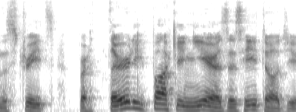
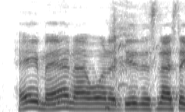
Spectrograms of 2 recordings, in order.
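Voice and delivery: mock friendly tone, higher pitch; 6 semitones higher than usual. Retelling a stranger's sudden switch in manner: imitating a friendly stranger. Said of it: "the artifice of the friendly stranger".

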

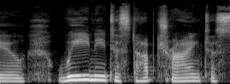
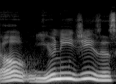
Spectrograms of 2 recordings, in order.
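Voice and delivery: patronizing, preachy, condescending talking-down tone; 4 semitones higher than usual. Showing how the line would sound if said down to people: imitating a condescending tone. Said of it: "I don't say that in a condescending, like".

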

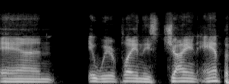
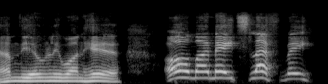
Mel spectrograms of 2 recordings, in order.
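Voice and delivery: put-on slow yell in an English accent; 4 semitones higher than usual. Retelling how a man with long hair yelled at the sky, being funny: english accent, yelling. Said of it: "He's got an English accent".

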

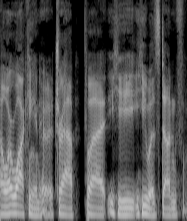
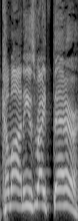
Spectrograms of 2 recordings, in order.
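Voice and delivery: very high-pitched shout; 12 semitones higher than usual. Retelling watching a movie scene, imitating yelling at the screen. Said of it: "you're just yelling at the screen".

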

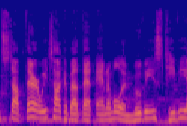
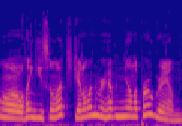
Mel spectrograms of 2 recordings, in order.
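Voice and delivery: high, raised felt frog-puppet voice; 5 semitones higher, 5 dB louder than usual. Thanked as a guest on the program, a performer answers in a Kermit voice. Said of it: "amazing that. Kermit impersonation".

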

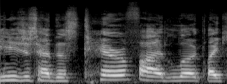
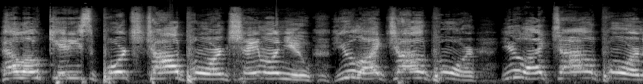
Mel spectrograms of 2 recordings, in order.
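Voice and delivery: mock high-pitched accusing screaming, over and over; 9 semitones higher than usual. Retelling a stranger's accusation on the street: imitating someone screaming. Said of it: "And just start screaming this out".

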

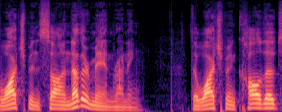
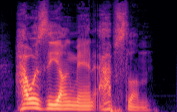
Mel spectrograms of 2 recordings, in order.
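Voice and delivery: ordinary delivery

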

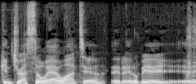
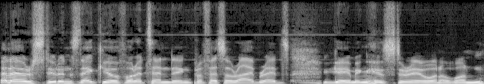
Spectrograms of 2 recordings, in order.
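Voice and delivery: put-on British accent. Asked to demonstrate lecturing to a class, in a faux British accent. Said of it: "Talking a faux British accent the entire time".

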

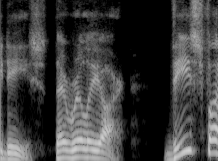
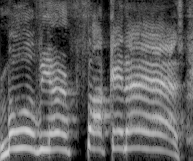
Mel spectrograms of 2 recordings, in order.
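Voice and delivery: acted, losing-it scream, very high and drawn out; 12 semitones higher than usual. Recounting a parking-lot chase, the speaker re-enacts screaming at a man. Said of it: "screaming at this motherfucker".

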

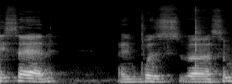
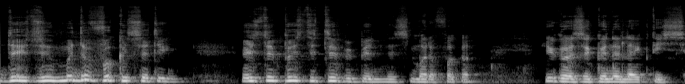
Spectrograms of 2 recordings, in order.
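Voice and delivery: put-on, fake Jamaican accent. Testing sound settings for the audience, in a fake jamaican accent. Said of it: "I'm a Jamaican man".

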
